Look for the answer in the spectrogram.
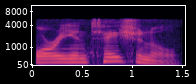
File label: "orientational", English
